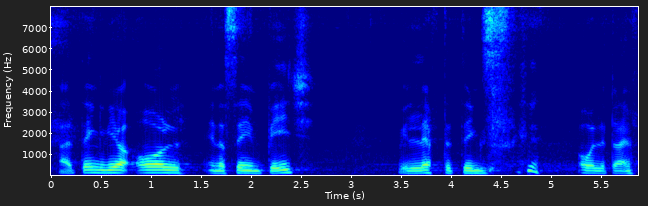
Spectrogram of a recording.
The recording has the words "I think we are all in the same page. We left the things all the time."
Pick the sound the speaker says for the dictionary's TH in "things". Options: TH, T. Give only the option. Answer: T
